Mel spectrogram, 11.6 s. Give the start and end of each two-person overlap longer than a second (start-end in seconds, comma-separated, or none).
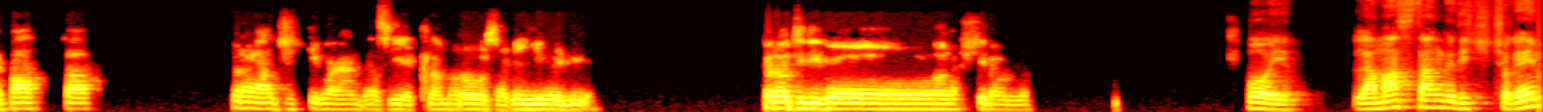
none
